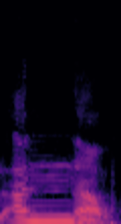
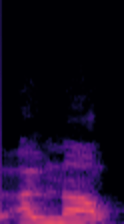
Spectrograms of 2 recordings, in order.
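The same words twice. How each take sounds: First: "النار" as an-naar, long doubled n and no l; assimilated lam. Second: Wrong "النار" as al-naar, l sounded; counter-example "النار", lam pronounced; unassimilated lam. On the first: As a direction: go straight into a held n in "النار". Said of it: "تقول النار مباشرة". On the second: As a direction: say "النار" with a separate l before n. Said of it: "لا تقول النار". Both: Shown as a demonstration.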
